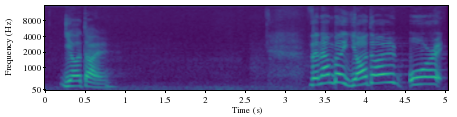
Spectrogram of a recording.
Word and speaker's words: 여덟: Okay, let's begin with the case when we can only hear the 리을 sound. Please listen to 선생님. 여덟, 여덟, 여덟.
